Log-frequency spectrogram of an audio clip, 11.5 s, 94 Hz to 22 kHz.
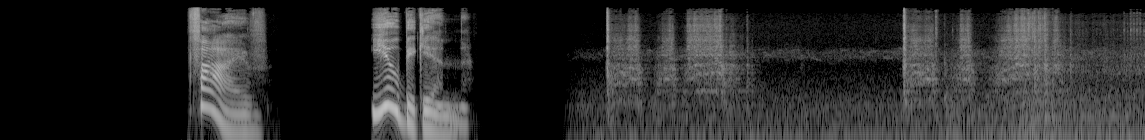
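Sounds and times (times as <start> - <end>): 
speech: 2.0 - 2.7, 3.7 - 4.8
car engine churning and sputtering unevenly over a low rumble: 5.7 - 11.4.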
